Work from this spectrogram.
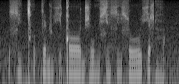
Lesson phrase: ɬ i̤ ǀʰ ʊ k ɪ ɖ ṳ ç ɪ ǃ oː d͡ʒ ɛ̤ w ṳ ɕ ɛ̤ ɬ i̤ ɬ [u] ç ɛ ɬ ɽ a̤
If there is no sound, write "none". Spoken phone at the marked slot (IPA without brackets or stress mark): uː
